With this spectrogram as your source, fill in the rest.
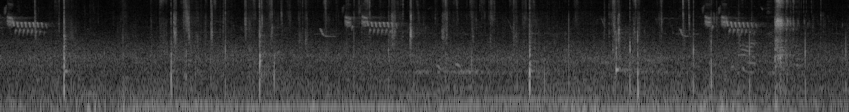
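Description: Tennis balls are struck sharply by rackets, back and forth.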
